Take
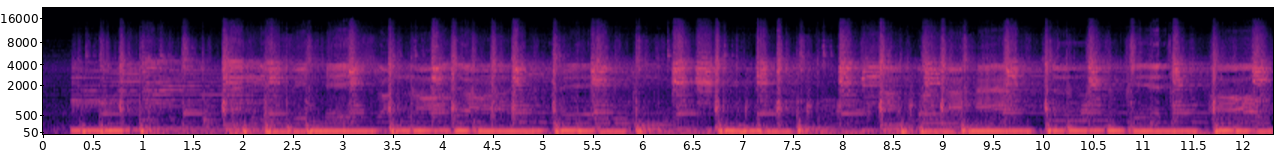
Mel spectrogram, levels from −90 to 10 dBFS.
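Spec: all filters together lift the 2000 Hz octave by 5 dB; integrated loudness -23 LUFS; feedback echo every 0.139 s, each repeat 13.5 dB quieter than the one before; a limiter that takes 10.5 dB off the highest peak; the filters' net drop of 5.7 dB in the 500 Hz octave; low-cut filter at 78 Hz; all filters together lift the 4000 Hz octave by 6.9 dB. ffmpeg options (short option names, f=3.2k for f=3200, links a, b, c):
-af "highpass=78,equalizer=f=500:t=o:g=-8.5,equalizer=f=2k:t=o:g=4,equalizer=f=4k:t=o:g=7,alimiter=limit=-22dB:level=0:latency=1,aecho=1:1:139|278:0.211|0.0444,volume=7.5dB"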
